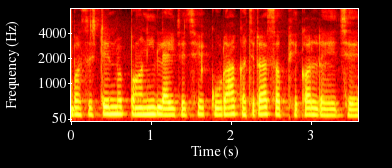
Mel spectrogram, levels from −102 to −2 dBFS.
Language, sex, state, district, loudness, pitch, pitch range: Maithili, female, Bihar, Madhepura, -17 LUFS, 180 Hz, 170-185 Hz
